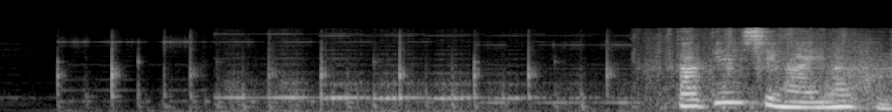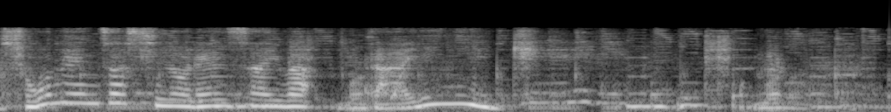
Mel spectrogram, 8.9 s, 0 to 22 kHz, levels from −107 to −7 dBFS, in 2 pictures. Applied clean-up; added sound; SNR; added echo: neural separator model SepFormer DNS4.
